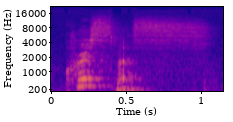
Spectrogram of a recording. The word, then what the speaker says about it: Christmas: 마찬가지로 Christmas에서도 T가 발음이 안 나죠. Christmas.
